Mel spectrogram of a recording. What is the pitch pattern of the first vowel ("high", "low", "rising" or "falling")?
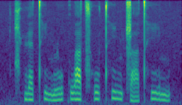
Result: rising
